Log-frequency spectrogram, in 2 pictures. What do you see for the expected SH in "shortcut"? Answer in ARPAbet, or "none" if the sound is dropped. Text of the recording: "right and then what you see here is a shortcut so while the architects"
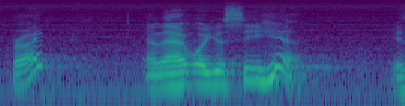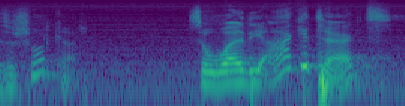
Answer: SH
